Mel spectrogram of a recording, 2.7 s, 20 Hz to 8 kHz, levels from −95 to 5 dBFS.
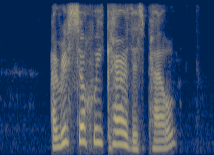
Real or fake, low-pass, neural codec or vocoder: fake; 7.2 kHz; vocoder, 22.05 kHz, 80 mel bands, HiFi-GAN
